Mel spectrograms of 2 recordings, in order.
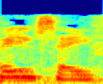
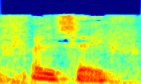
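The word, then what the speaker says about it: fail-safe: Please, file safe. – Uh-huh. – File safe, o cómo se pronuncia. – Fail safe. – Fail safe. Bueno, pues fail safe.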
